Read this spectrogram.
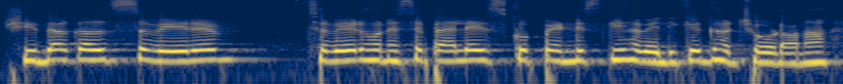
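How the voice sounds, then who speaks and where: A woman's voice: a little high, level tone, darkish tone, close to an everyday voice. Brief: arrogant cruel village landlord, scornful, voiced by a woman narrator. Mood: contemptuous. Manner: contemptuous, bullying.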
